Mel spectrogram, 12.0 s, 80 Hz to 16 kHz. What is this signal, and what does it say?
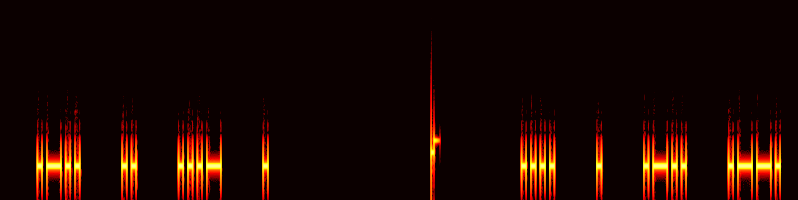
Morse code, heard as a keyed tone, about 17 wpm, spaced as for 10 wpm, 690 Hz. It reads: LIVE HELP
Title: 3x Character Spacing - Top 200 Words - 17wpm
